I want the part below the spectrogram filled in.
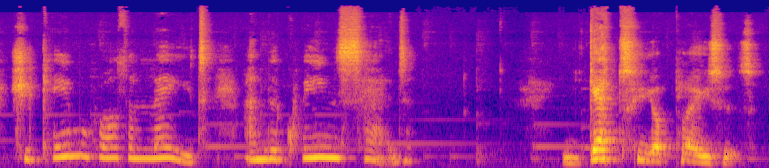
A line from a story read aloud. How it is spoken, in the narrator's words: shouted the queen in a voice of thunder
